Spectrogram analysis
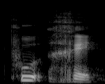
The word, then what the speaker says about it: pourrait: Elle pourrait. Now remember the two R's there with the R sound.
